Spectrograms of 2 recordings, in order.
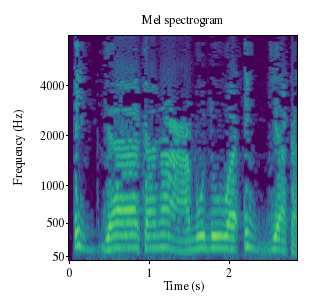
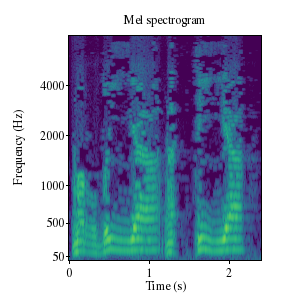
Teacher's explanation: إيا التشديد شيء والشدة شيء آخر، التشديد هو أن يكون الحرف مضاعفة، أما الشدة هي انحباس الصوت، فالياء لا ينحبس صوتها بل تكون مضاعفة · Shown in: second take · إيا فيها شدة وليس فيها شدة، فصوتها مستمر لا انقطاع فيه. · Term: حرف رخو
